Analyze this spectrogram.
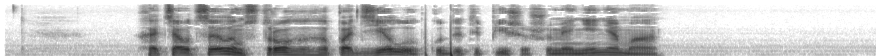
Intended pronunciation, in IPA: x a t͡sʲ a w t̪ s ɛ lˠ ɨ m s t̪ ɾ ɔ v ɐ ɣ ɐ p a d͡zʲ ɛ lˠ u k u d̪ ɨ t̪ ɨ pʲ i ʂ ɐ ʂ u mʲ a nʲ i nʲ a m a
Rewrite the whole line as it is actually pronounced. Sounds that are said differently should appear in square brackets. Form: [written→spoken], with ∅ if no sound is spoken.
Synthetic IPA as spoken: x a t͡sʲ a w t̪ s ɛ lˠ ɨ m s t̪ ɾ ɔ [v→ɣ] ɐ ɣ ɐ p a d͡zʲ ɛ lˠ u k u d̪ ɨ t̪ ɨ pʲ i ʂ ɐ ʂ u mʲ a nʲ [i→ɛ] nʲ a m a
